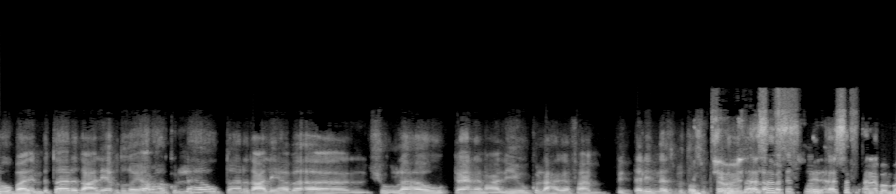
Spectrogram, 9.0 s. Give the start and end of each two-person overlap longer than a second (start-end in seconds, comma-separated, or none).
6.9-8.3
